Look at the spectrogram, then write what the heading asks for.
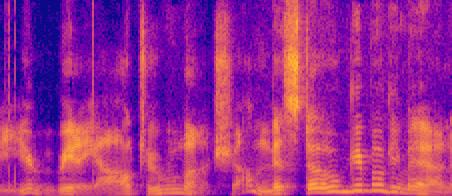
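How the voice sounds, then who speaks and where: Putting on a character voice, a man speaks at medium pitch and a fairly slow pace, with very wide pitch swings. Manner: mocking, sinister.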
